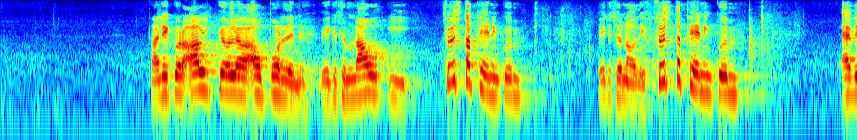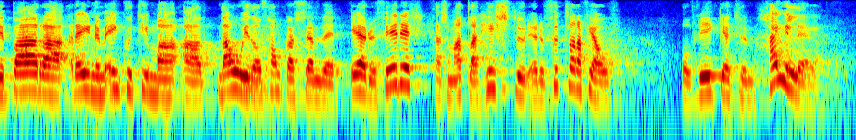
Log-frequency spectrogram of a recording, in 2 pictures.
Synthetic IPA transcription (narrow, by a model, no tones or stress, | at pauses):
θaðlɪːkʏɾalcœlɛɣaawpɔɾðɪnʏ̰vɪðcɛt̪ʰʏmnaːwði | fʏl̥t̪apʰɛːniŋkʏm | vɪcɛt̪ʰʏmnawðifʏl̥t̪apʰɛːniŋkʏm | ɛnvɪðpaːɾareːjnʏmejŋkʰʏt̪ʰiːmaaðnaːwiðawθawŋkasɛmðɛɾɛɾʏfɪːɾɪɾ̥θasɛmat̪laɾ̥ɦejst̪lʏɾɛɾʏfʏt̪laɾafjaːwɾ̥ | ɔɣvɪðcɛːt̪hʏmhaːjɣlɛɣa̰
